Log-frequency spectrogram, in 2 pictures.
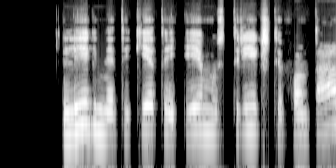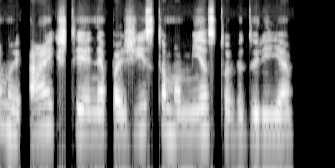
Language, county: Lithuanian, Telšiai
